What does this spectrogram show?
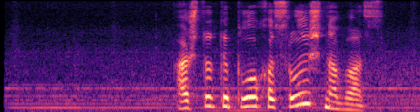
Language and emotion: Russian, neutral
